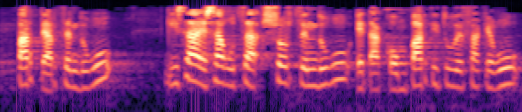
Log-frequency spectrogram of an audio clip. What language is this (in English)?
Basque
